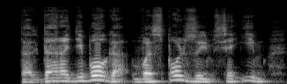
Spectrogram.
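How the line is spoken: Plain. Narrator (Russian): сказала Пэм

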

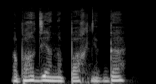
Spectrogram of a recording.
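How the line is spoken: Whispered question. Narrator (Russian): спрашивает шепотом Кир

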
